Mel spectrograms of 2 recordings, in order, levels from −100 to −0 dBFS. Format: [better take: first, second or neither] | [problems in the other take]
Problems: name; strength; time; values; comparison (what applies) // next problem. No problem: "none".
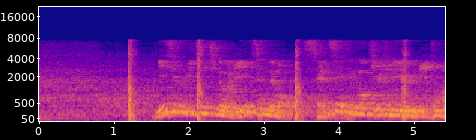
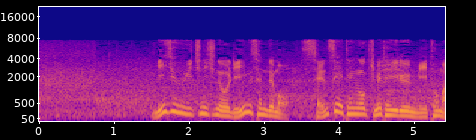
second | background sound (Hammer / Wood); 9 dB below the speech // room echo; dies away in 1.2 s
